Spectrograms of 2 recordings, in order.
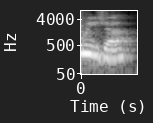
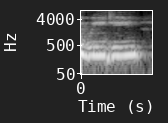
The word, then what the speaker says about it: Ouija: of luigi now you say ouija am i mispronouncing or is there some kind of terminology there i should know about it's actually weija that's a that's the actual correct way of saying it people say ouija and once in a while i'll say that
